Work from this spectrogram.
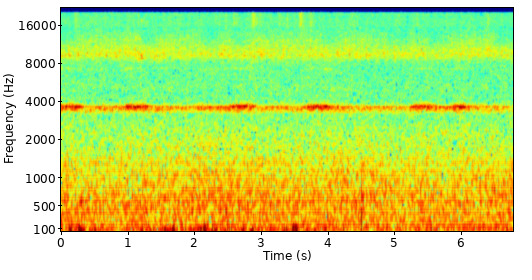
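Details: Crickets singing at night in southern Crimea during a night breeze: a thin, steady high trill runs throughout, while scattered low knocks and thumps and rushing breeze noise sit underneath.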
